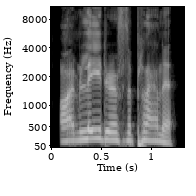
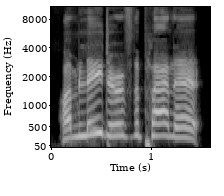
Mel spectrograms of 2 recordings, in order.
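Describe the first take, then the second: First: It is said with less energy. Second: It is said with more excited energy.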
